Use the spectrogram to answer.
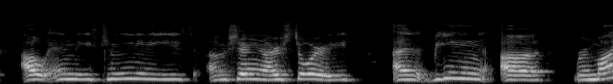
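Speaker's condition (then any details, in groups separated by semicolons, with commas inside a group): Cerebral palsy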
